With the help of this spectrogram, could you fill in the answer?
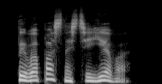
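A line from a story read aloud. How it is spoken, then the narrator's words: Flat colorless tone. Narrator (Russian): бесцветным тоном добавляет Харт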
